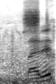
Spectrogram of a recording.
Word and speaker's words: Lutece: Lettuce? Stop. Lutece. Lettuce. It's pronounced lettuce. It's just not spelled that way.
